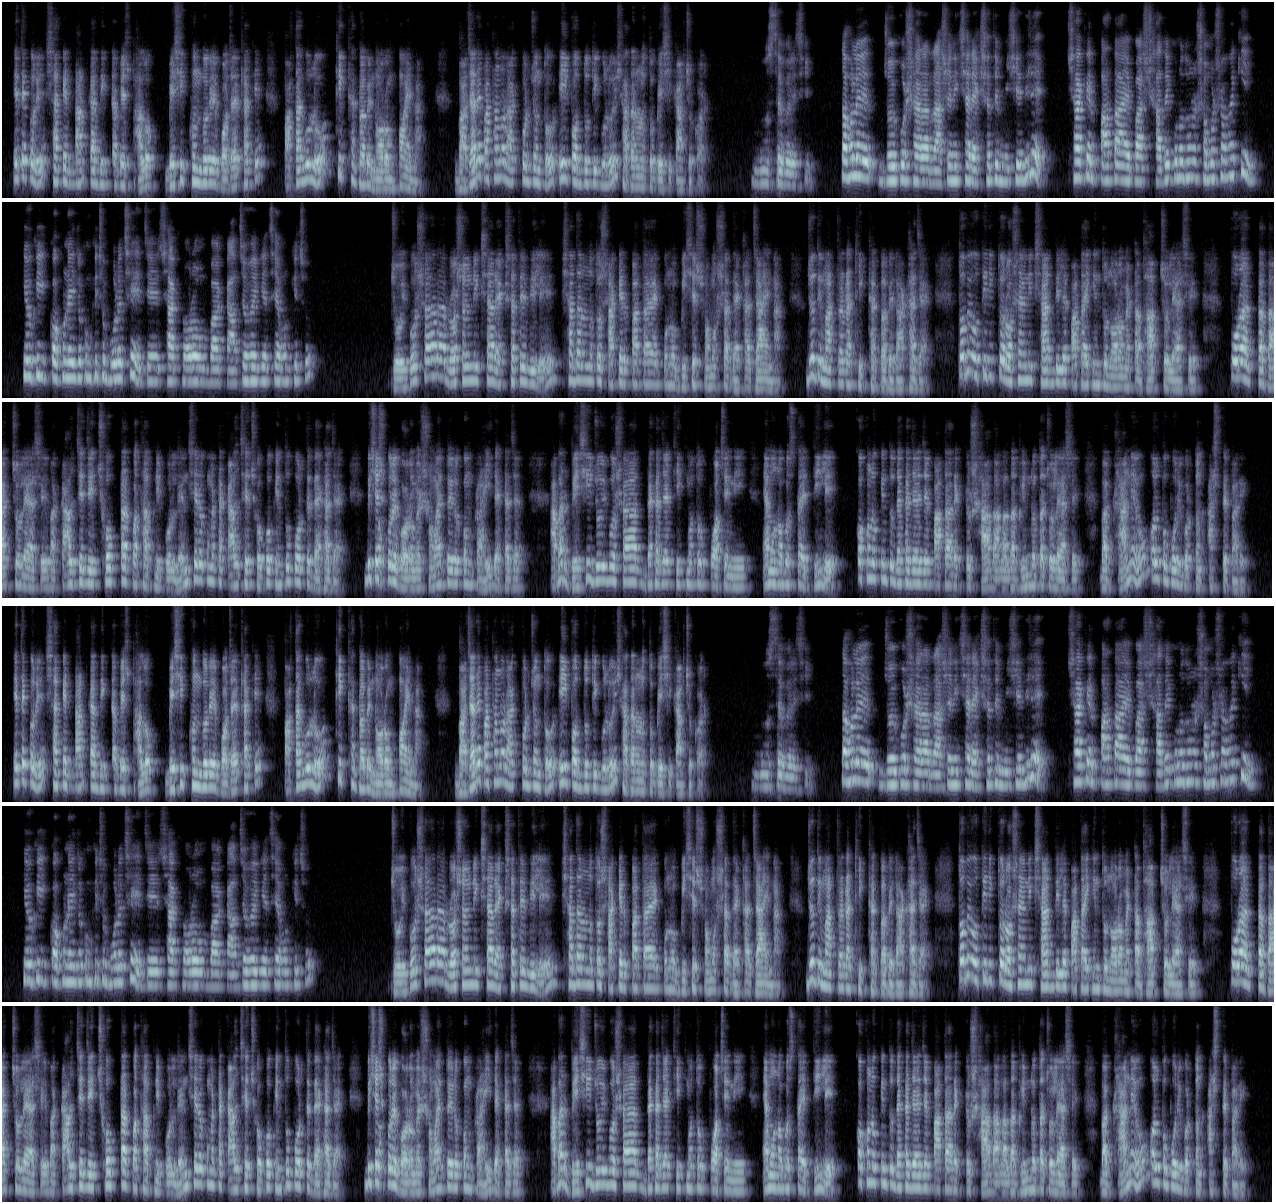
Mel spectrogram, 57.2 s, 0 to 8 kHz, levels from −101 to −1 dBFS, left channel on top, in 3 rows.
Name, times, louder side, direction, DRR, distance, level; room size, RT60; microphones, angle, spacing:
voice 1, 0.2-6.3 6.8-10.5 24.9-30.7 31.1-45.9 46.4-49.3 49.6-50.7 51.0-56.8, right 2 dB, 25° right, 0.7 m, -32 dB
voice 2, 11.2-12.1 12.6-15.7 16.0-18.8 19.4-23.7, left 2 dB, 60° left, 1.5 m, -32 dB
5.1 x 3.5 x 2.6 m
head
